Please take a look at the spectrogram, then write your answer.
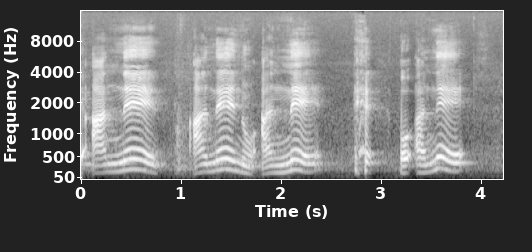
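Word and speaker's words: עננו: So they write in the Sidur, make sure you don't pronounce the Anenu with the Dagesh, because the difference between answer us and torture us is only the accent.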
